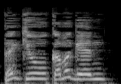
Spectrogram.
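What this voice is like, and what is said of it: Bad put-on Indian accent as Apu. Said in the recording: “Apu, the Indian immigrant Quickie Mart owner ... voiced by Hank Azaria, a white man doing a bad Indian accent.”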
